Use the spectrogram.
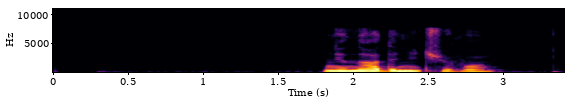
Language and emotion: Russian, neutral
